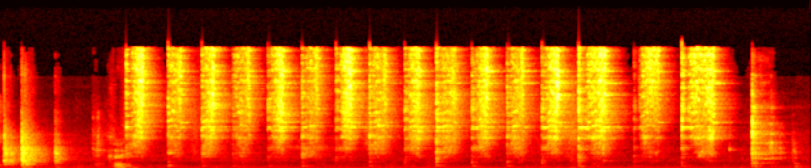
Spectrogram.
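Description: Chef's knife being honed on a steel: a quick, regular run of metallic scraping strokes, about four a second, starting after about a second and stopping near the end.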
